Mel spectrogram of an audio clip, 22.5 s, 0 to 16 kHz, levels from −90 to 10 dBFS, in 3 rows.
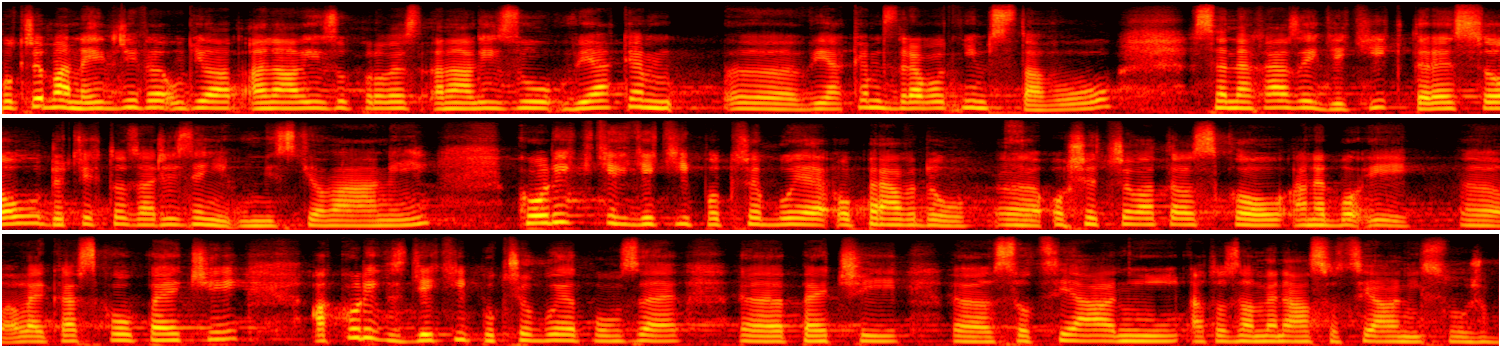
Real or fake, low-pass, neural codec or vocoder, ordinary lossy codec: fake; 14.4 kHz; codec, 44.1 kHz, 2.6 kbps, SNAC; AAC, 96 kbps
